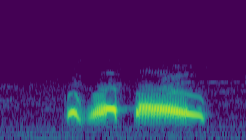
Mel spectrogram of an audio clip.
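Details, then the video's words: Spotted dove kept as a decoy bird, cooing in gù bài lối style: a single low phrase with a quick two-note lead-in and a drawn-out, gently descending final coo. "Thúc gù bài lối | Cu gáy mồi bài bản"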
